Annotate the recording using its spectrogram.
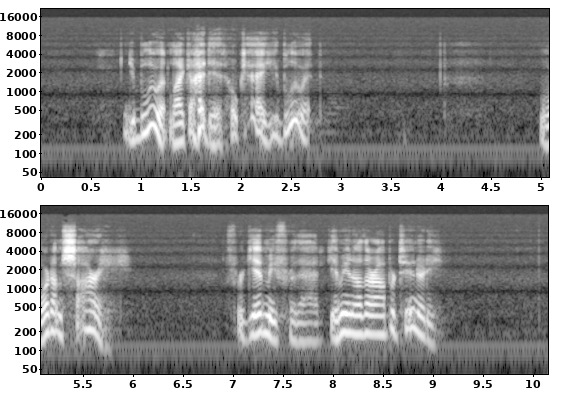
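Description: A man speaks calmly through a microphone and loudspeakers, in short phrases with pauses.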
